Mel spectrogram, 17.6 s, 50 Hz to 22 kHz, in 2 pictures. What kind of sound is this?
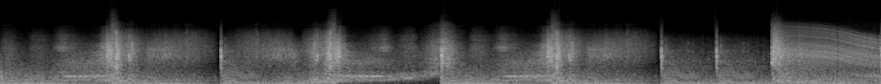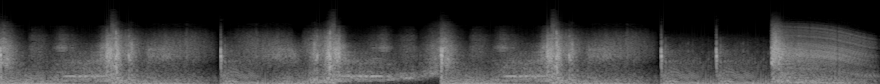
Slow Beast (Mixdown)
This is a 109 BPM loop I made for a song released in 2007. This is the mixdown, but there is a highpass and a lowpass version of this beat as well.
Hope you like it.
109, beat, bpm, dark, loop, low, slow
